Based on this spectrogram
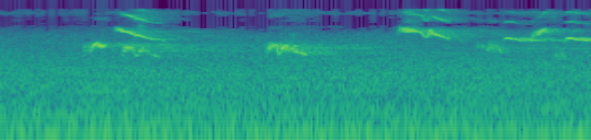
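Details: Varied, scattered whistles and slurred high notes from an Oriental magpie-robin in Hong Kong, taken with a phone voice recorder, amid a constant low rumble of background noise.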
